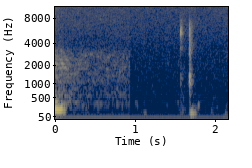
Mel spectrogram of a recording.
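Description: The last of a spoken goodbye fades out, then near silence broken by one short, faint click a little over one and a half seconds in.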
